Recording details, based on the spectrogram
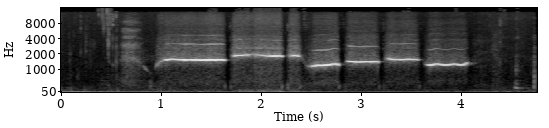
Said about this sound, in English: okay, well done. Thank you. We have a winner in the eating and whistling event.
